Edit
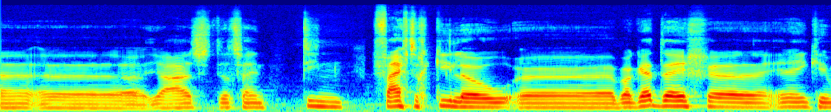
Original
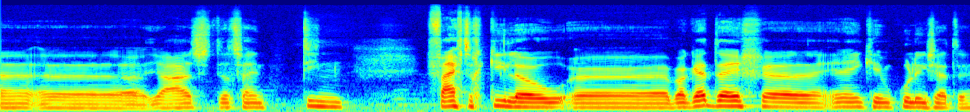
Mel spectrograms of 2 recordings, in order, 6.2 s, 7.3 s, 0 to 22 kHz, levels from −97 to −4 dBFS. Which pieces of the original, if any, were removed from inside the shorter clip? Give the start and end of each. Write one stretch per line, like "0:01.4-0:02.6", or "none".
0:02.7-0:03.1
